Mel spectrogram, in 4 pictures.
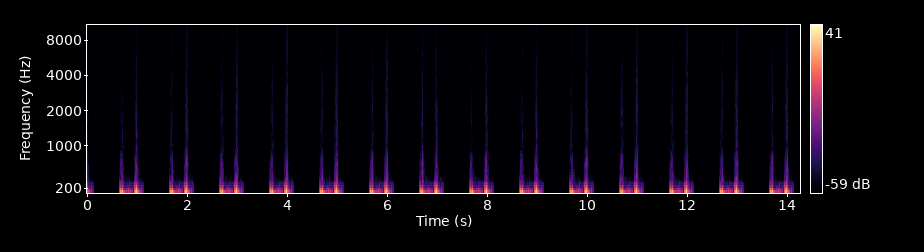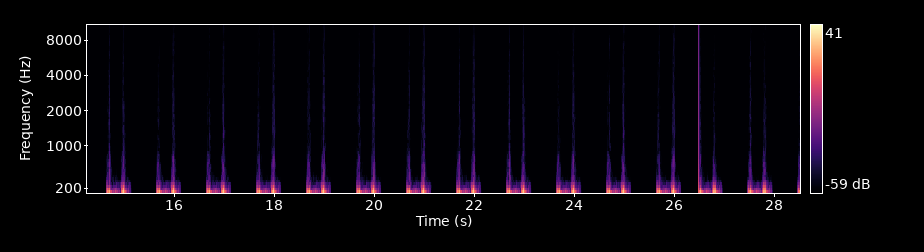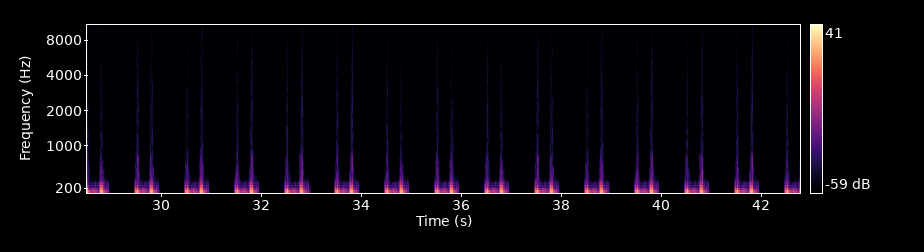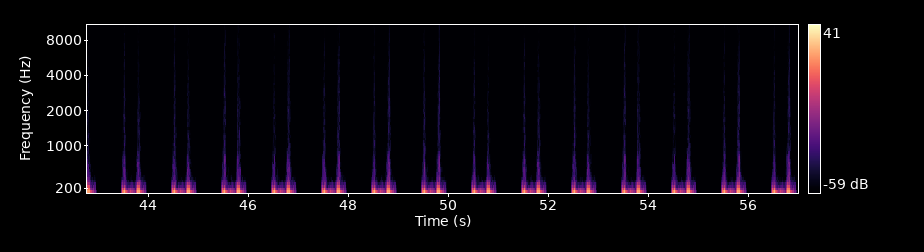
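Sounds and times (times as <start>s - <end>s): heartbeat lub-dub: 25.9s - 27.0s, 39.5s - 39.9s, 54.5s - 54.9s, 55.5s - 55.9s, 56.5s - 56.9s.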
